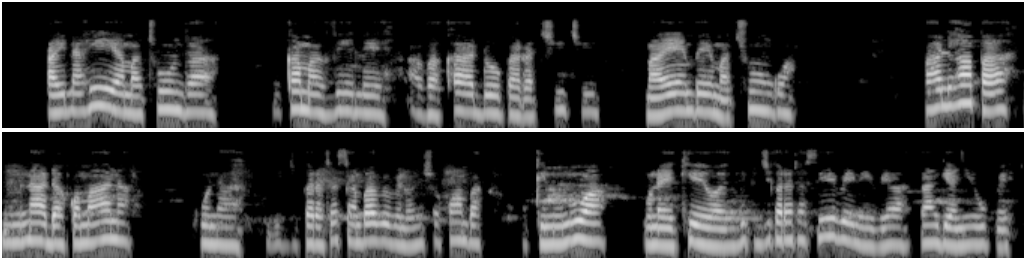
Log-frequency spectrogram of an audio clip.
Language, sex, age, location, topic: Swahili, female, 25-35, Mombasa, finance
